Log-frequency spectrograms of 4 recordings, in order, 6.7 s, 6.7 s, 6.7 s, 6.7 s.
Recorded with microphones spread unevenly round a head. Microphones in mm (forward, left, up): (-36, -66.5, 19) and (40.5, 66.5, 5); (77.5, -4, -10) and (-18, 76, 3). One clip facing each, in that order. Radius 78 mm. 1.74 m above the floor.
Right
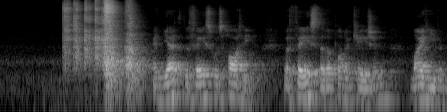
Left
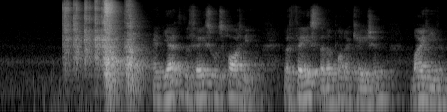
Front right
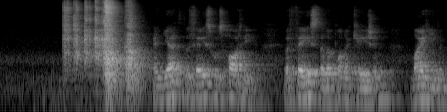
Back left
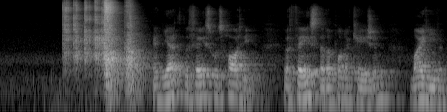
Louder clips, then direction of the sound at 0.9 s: Even, back left 1 dB; 135° left.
